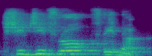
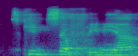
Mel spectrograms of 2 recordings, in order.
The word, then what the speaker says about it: schizophrenia: person told schizophrenia. We don't know what type of pronunciation they are using because they don't know the pronunciation.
